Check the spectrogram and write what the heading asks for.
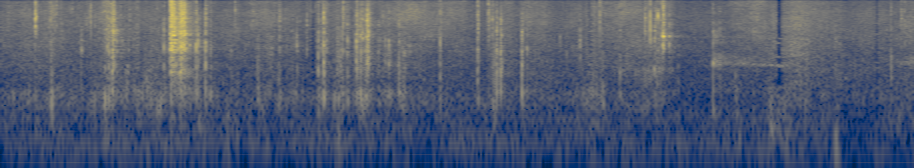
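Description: Scattered clicks and rustling of objects being handled close to a phone microphone, as someone rummages for something.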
